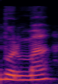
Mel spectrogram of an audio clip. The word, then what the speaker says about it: burma: Y Daisy dice, Burma tiene el acento en la sílaba final, Burma, como es común en turco.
